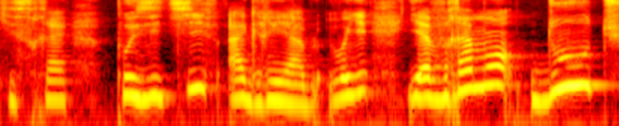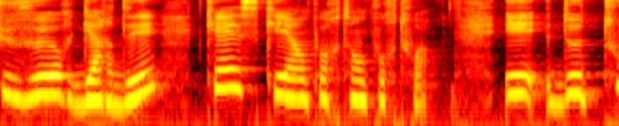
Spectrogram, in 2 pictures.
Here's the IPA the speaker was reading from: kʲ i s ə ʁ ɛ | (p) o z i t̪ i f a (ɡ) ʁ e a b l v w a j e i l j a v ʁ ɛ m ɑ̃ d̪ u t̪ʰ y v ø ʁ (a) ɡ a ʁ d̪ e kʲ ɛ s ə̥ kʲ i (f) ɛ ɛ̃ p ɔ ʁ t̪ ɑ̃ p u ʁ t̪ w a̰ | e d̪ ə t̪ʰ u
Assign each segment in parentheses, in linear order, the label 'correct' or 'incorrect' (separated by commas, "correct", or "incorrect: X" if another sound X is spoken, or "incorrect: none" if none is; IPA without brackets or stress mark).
correct, correct, incorrect: ə, incorrect: none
